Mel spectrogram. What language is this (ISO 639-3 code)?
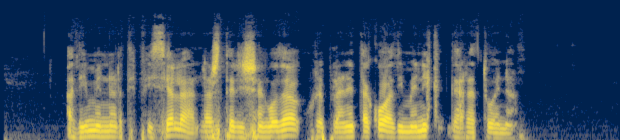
eus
